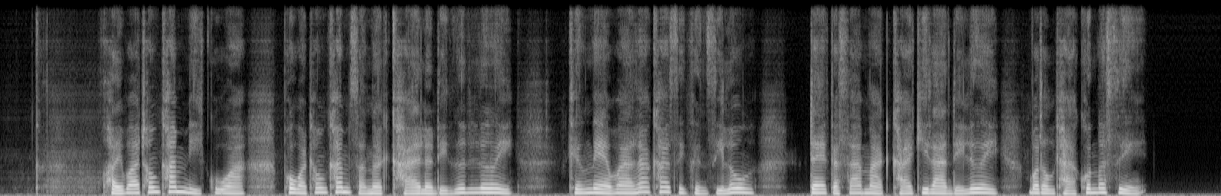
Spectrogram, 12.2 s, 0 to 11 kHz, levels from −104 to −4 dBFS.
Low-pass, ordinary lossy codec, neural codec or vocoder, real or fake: none; none; autoencoder, 22.05 kHz, a latent of 192 numbers a frame, VITS, trained on many speakers; fake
